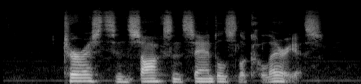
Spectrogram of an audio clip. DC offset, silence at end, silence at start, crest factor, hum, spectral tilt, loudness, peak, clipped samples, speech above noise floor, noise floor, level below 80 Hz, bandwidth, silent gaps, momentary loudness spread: under 0.1%; 0.4 s; 0.65 s; 20 dB; none; -4.5 dB/octave; -21 LUFS; -4 dBFS; under 0.1%; 37 dB; -58 dBFS; -56 dBFS; 13.5 kHz; none; 13 LU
